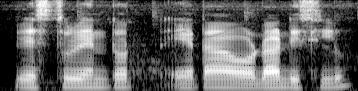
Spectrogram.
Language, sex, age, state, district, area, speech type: Assamese, male, 45-60, Assam, Dhemaji, rural, spontaneous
